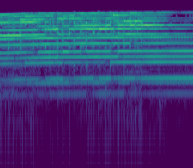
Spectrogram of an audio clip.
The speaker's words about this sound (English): Well, with the clanging of the Chuckwagon Triangle, partner, we are saved by the bell, I guess.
